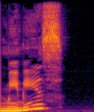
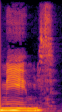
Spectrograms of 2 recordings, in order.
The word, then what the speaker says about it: Mimi: Someone from Australia in the Reddit thread mentioned something from the folklore of indigenous people of Northern Australia, and they're called Mimis. which is a very cute little name. And they are... – It's pronounced memes. – Oh my God. M-I-M-I.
